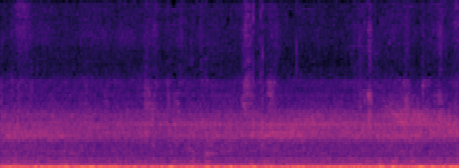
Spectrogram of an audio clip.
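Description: Steady low engine and road rumble heard from inside a moving bus.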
